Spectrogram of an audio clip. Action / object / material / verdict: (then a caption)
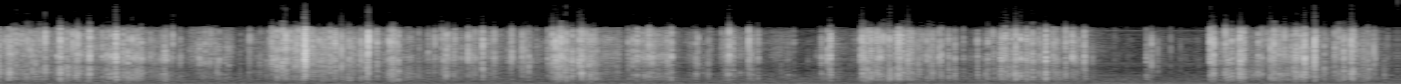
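scrape / paper strip wound on wooden spools / paper / none. Fingertips wind a thin printed paper film strip between wooden spools, flexing the paper so it crinkles. The result is a continuous run of bright, dry crinkling and rustling in uneven bursts, with a few sharper crackles, over a steady low hum.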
